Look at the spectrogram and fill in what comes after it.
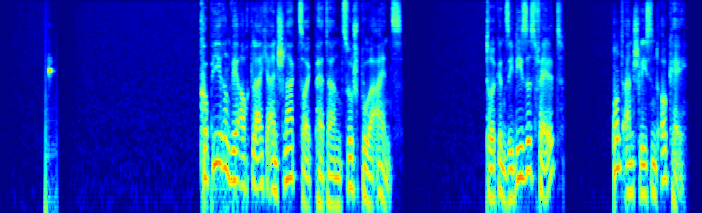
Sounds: speech

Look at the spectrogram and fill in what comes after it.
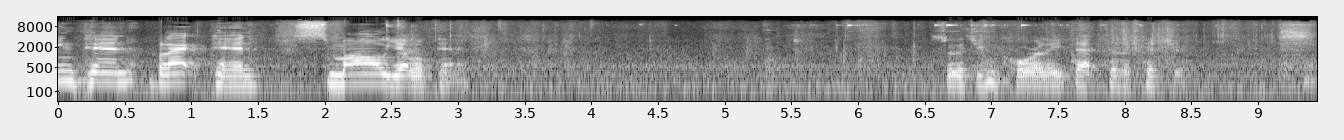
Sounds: speech

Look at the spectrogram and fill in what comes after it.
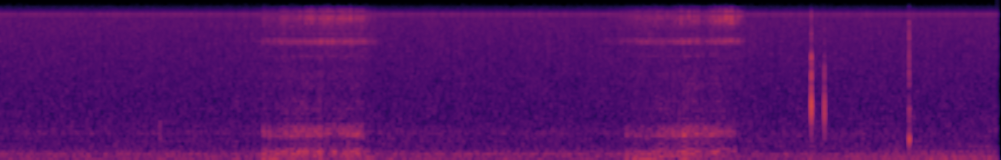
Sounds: snoring

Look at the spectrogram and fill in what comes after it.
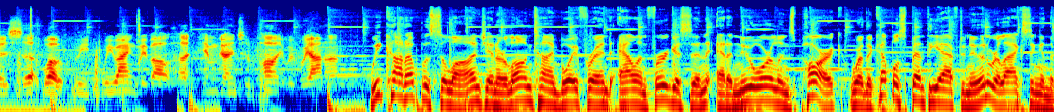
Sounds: music
speech

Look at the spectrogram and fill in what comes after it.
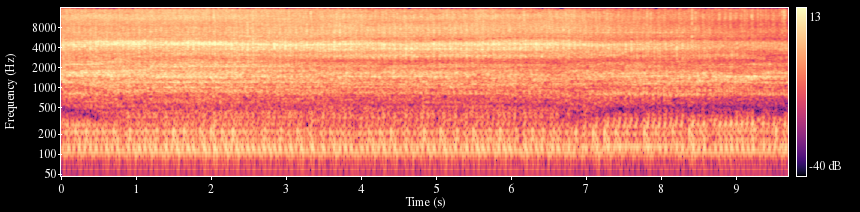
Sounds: outside, rural or natural
motorcycle
vehicle

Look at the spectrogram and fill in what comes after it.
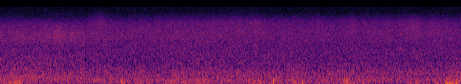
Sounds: outside, urban or man-made
pink noise

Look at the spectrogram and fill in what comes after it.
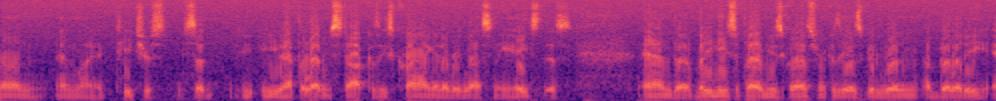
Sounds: speech

